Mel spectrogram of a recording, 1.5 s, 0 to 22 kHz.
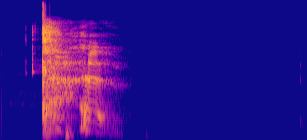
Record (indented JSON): {
  "cough_length": "1.5 s",
  "cough_amplitude": 32768,
  "cough_signal_mean_std_ratio": 0.35,
  "survey_phase": "beta (2021-08-13 to 2022-03-07)",
  "age": "45-64",
  "gender": "Female",
  "wearing_mask": "No",
  "symptom_none": true,
  "smoker_status": "Ex-smoker",
  "respiratory_condition_asthma": false,
  "respiratory_condition_other": false,
  "recruitment_source": "Test and Trace",
  "submission_delay": "3 days",
  "covid_test_result": "Negative",
  "covid_test_method": "RT-qPCR"
}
